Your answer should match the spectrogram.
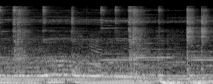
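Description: Live amplified music: a backing track with bass and a steady beat, and a voice through the microphone singing one long held note over it.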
